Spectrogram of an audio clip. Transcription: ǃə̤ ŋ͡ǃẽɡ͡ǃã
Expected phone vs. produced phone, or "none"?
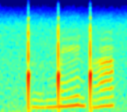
none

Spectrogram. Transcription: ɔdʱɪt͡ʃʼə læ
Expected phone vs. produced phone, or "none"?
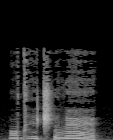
none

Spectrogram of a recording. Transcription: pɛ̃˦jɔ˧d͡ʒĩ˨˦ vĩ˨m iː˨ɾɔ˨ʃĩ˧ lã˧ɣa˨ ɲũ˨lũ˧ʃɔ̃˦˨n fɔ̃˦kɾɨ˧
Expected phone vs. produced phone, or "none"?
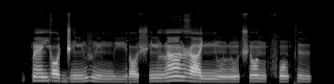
none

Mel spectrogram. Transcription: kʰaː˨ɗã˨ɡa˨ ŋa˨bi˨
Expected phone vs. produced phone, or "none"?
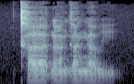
b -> β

